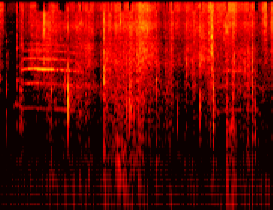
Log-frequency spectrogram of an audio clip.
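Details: Kittens shut in a bathroom and unhappy about it: a bright, high, level meow early on, then clattering, knocks and scuffling noises indoors.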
